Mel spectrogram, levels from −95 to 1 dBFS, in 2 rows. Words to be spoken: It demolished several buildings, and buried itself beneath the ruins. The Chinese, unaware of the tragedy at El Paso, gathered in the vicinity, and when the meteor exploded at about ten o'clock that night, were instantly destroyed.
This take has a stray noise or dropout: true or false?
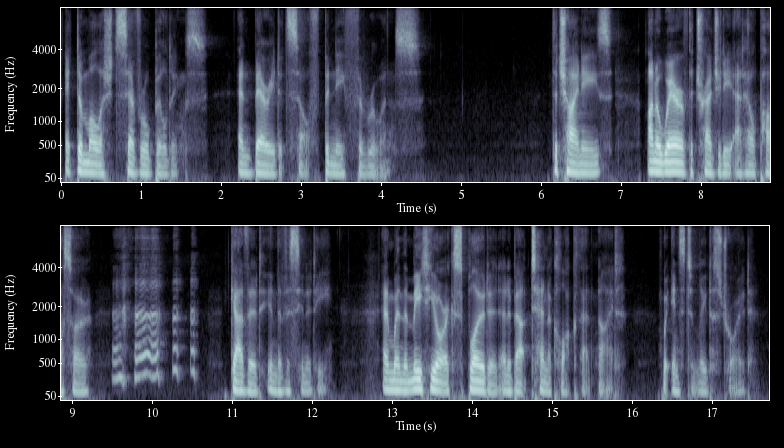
true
